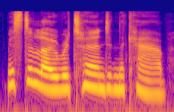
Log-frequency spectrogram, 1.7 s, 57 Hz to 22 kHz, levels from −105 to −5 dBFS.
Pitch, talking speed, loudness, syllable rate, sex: 200 Hz, 205 wpm, -16 LUFS, 5.8 syllables/s, female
